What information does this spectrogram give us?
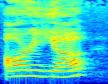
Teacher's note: We already talked about how sometimes you becomes ya, and this is extremely common as we're speaking quickly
